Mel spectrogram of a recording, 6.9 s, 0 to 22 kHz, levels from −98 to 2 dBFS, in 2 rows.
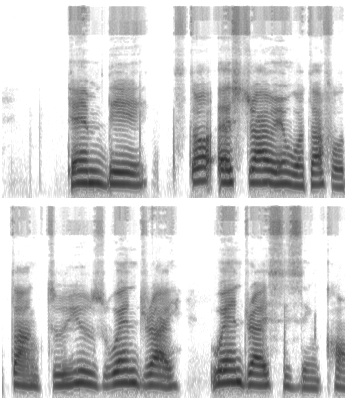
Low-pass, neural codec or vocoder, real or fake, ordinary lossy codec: none; vocoder, 48 kHz, 128 mel bands, Vocos; fake; none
